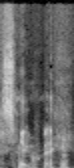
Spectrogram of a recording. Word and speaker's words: segue: I feel like that segue. So the word segue, the way it's spelled, S-E-G-U-E, is such a mind F. It's like, who would pronounce that?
